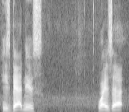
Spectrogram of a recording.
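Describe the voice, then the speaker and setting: A man's voice: medium pitch, takes it slowly, a little mellow, smooth. A man working as a police officer, speaking firmly and matter-of-factly, then recapping to camera. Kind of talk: on-duty talk and recap to camera.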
